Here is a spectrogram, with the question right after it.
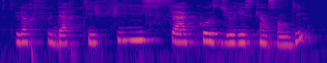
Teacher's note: je vais avoir un autre enchaînement consonantique entre artifice et à cause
